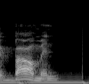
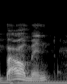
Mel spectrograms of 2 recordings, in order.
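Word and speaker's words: Baumann: I mean, you get Patrick Bonham. And I'm sorry if I butchered his name. I'm sorry, Bauman. Patrick Bauman.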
